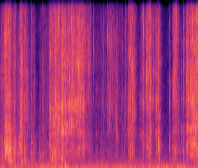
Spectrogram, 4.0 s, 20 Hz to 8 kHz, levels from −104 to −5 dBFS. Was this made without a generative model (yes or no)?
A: yes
